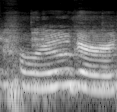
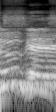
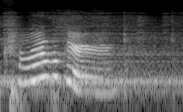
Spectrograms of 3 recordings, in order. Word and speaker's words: Krueger: Freddy Krueger, not your Cougar. Sister laughed Yeah, at it. because you called him Freddy Cougar, and no one ever argued with you. His name is Krueger. It's Freddy Krueger.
